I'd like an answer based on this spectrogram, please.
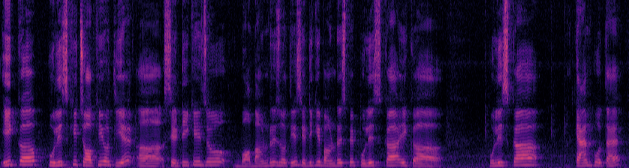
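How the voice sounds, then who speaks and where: A woman commerce teacher talks through an online accounting lesson. She mixes Hindi with Indian-accented English and repeats key points. Her voice sits at a middle pitch. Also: a little slow, a little mellow. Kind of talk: online lecture.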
